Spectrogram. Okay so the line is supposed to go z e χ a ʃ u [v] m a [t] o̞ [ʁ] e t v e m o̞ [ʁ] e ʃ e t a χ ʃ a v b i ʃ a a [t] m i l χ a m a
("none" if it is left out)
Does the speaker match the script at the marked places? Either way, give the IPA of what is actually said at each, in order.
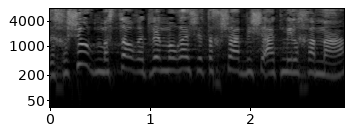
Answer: v, s, ʁ, ʁ, t

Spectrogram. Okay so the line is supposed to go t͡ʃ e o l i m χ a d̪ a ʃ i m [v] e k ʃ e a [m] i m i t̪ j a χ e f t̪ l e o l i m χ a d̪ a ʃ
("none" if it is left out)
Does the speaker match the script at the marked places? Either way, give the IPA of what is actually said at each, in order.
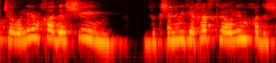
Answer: v, n

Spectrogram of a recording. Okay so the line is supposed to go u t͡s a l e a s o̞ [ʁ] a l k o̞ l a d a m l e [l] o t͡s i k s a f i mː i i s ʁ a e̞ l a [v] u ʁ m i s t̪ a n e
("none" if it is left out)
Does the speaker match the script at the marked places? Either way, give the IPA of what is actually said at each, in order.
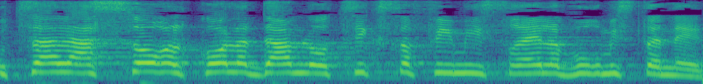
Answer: ʁ, none, v

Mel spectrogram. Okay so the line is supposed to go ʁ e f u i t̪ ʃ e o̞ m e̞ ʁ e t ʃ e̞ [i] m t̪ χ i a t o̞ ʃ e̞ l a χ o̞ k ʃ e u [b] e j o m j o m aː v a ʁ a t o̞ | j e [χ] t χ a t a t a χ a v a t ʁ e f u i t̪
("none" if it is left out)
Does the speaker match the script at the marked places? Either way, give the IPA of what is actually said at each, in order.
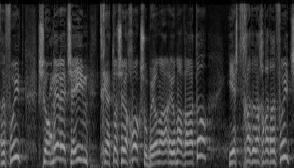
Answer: i, b, ʃ

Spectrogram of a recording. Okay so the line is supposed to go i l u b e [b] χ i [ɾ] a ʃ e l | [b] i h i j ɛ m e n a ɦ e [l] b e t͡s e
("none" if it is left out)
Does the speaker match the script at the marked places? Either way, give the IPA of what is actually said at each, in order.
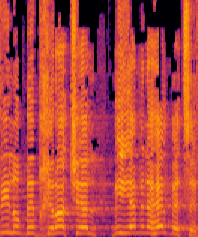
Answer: b, ɾ, m, l

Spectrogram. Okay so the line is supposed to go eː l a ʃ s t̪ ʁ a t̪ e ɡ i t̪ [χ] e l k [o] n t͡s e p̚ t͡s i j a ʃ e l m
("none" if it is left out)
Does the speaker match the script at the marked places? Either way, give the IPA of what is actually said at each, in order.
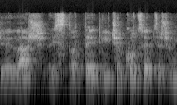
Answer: ʃ, o

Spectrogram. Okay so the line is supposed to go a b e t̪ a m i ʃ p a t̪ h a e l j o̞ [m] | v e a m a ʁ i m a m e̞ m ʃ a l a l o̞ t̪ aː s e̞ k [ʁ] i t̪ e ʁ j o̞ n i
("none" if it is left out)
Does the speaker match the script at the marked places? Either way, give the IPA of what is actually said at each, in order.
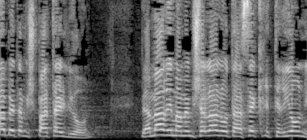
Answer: n, ʁ

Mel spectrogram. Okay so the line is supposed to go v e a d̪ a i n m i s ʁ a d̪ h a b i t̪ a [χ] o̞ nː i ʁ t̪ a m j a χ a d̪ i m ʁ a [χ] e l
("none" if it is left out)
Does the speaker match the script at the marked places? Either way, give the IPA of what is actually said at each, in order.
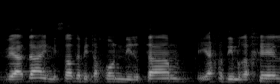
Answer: χ, χ

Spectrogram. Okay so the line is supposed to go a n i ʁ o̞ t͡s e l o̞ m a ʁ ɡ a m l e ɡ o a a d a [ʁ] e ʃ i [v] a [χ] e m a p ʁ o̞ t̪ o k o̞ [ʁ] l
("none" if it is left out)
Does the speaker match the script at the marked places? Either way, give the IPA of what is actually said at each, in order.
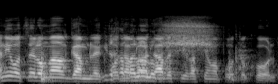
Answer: v, ʁ, ʃ, none

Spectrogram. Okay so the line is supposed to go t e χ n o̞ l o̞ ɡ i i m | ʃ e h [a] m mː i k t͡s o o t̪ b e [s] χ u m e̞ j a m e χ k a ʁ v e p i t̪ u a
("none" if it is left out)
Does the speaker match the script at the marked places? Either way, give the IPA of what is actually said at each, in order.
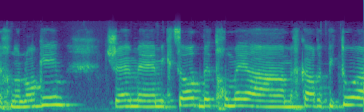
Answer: e, t

